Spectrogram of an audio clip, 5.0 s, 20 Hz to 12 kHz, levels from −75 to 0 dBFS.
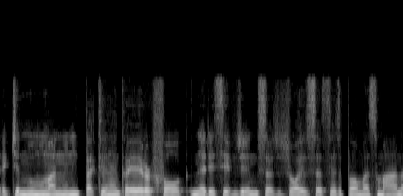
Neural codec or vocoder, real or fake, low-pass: codec, 16 kHz, 0.5 kbps, X-Codec, HuBERT features, trained on balanced general audio; fake; 7.2 kHz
